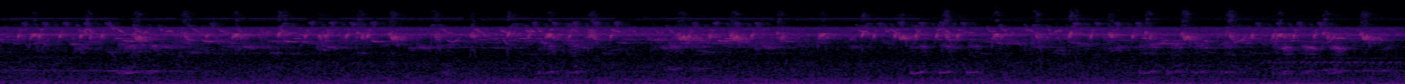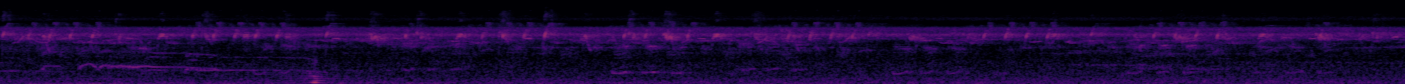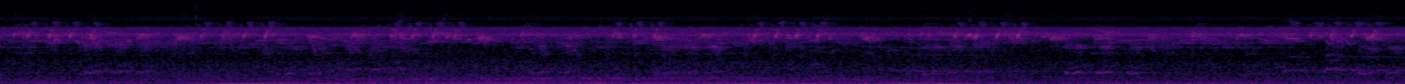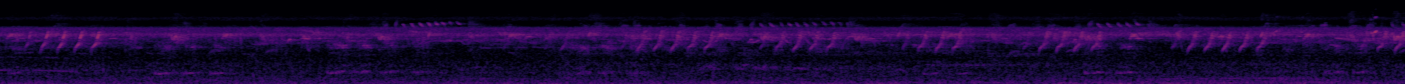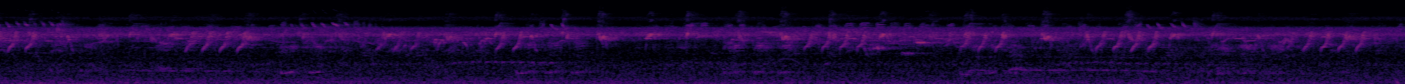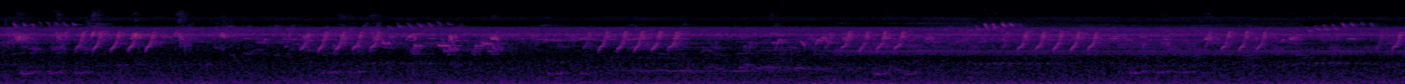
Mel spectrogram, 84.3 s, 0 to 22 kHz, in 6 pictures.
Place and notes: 種瓜路4-2號, TaoMi Li, Puli Township - Early morning
Crowing sounds, Bird calls, Early morning
Zoom H2n MS+XY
